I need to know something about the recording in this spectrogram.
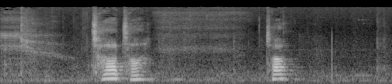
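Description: A small dog gives short, sharp yaps.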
